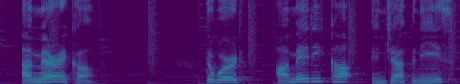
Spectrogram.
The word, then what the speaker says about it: America: For example, when you say America in English, you put stress on me and say it for longer than the other parts, America.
